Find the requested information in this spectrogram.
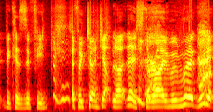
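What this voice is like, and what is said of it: Mocking exaggerated British accent. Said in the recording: “I genuinely love when you do derogatory British accents. ... Because they're so hateful.”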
